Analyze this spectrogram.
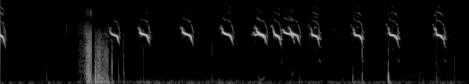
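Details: Chicken chicks, newly hatched, cry for their broody mother hen with evenly spaced, sharp descending peeps. A short rustling burst sounds near the start, and a single click occurs later.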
